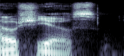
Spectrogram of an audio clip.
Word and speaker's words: otiose: So my word is otios. – How do you spell that? – Otios. O-T-I-O-S-E.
